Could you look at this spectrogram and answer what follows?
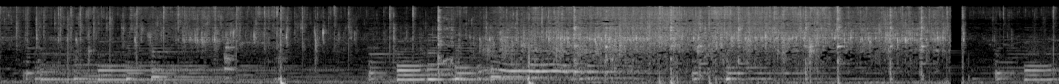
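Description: Panch phoron, bay leaf and dried red chillies sizzle and crackle in hot oil for dal in a kitchen, a steady close frying hiss with stirring clinks and a few sharp utensil taps, no talk.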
